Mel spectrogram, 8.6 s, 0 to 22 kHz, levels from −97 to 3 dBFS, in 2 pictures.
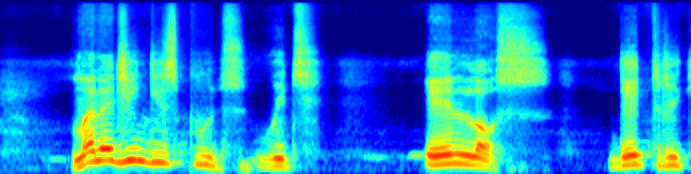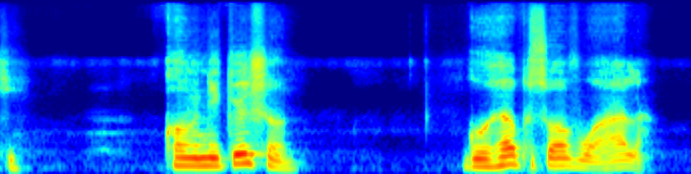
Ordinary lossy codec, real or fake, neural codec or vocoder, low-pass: none; fake; autoencoder, 48 kHz, 32 numbers a frame, DAC-VAE, trained on Japanese speech; none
